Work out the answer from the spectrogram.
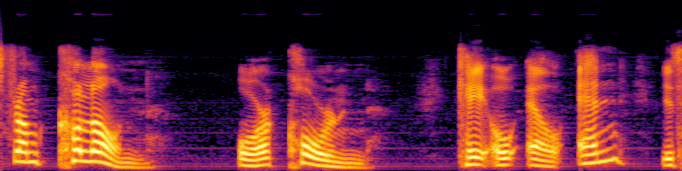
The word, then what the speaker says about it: Köln: It's from Cologne, or Köln. K-O-L-N is how the Germans spell it.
